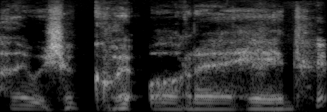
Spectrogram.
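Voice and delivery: hushed whisper. Playing Jim Carrey, who turns around and speaks in a whisper. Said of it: "quietly in his own voice, as a whisper".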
